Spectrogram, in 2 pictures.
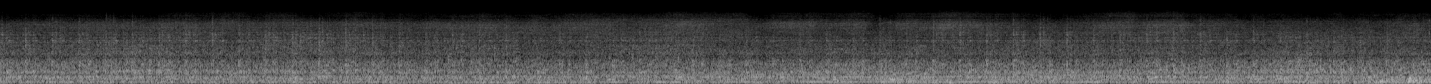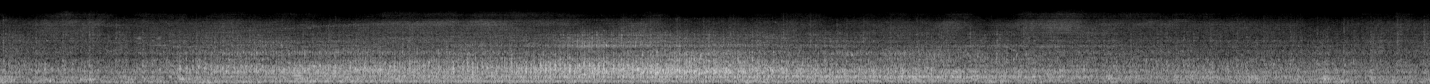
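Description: Class 68 diesel locomotive running past with its train: a steady engine hum that grows louder to a peak a little past the middle as it passes close by, then fades.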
